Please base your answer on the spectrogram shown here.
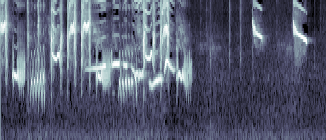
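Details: A white-rumped shama sings, including a female singing to stimulate males. A fast run of sharp chips and varied warbled notes leads into long sliding whistles, then silence broken by two brief high downslurred notes.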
